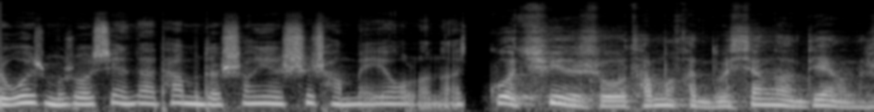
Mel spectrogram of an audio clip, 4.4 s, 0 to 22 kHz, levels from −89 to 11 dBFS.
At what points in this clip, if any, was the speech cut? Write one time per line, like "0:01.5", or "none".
0:02.3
